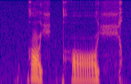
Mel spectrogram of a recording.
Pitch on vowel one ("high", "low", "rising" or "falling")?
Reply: falling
